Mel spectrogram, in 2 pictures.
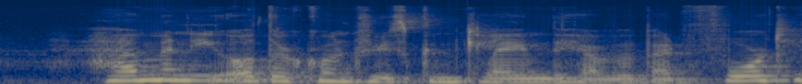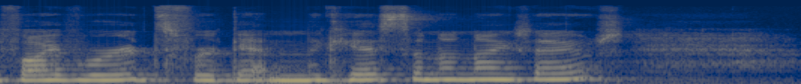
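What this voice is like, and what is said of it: Irish accent. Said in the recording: “my little Irish accent”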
